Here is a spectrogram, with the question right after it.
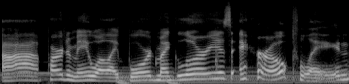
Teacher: But to shift up for comedy, a comedian might puff out their chest, lift their nose in the air, and say in a very British exaggerated voice, "Ah, pardon me while I board my glorious aeroplane." >> Making it three exaggerated syllables just to sound fancy.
